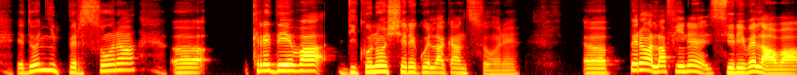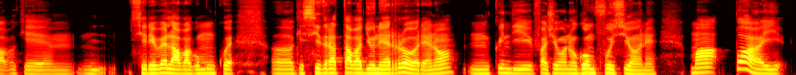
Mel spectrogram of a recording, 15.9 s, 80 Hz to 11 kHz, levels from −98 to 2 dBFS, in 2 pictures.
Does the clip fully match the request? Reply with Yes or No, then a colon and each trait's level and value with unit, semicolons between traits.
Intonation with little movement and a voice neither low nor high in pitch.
No: average, 4.5 semitones; medium, 150 Hz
